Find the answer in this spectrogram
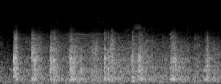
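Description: Fireworks bursting in a rapid, irregular series of sharp bangs, about ten in two seconds.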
